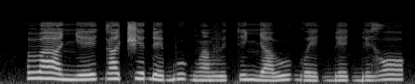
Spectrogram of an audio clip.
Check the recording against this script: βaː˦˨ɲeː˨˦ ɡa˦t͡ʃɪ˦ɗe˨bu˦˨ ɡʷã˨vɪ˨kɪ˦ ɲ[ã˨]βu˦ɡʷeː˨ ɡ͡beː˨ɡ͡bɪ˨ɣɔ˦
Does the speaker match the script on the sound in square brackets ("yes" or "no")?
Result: no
